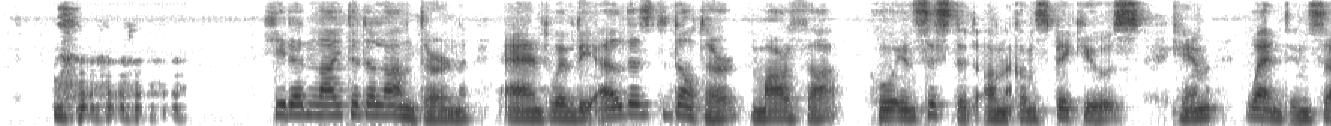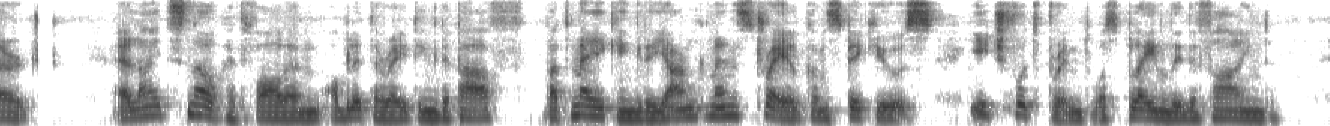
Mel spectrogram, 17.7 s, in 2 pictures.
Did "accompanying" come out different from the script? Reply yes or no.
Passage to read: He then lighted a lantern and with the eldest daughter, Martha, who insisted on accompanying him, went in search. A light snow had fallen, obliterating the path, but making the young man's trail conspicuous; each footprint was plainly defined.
yes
